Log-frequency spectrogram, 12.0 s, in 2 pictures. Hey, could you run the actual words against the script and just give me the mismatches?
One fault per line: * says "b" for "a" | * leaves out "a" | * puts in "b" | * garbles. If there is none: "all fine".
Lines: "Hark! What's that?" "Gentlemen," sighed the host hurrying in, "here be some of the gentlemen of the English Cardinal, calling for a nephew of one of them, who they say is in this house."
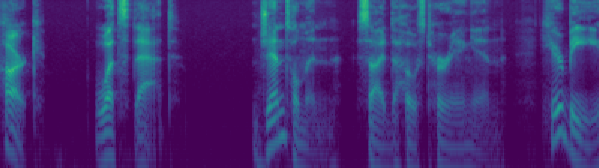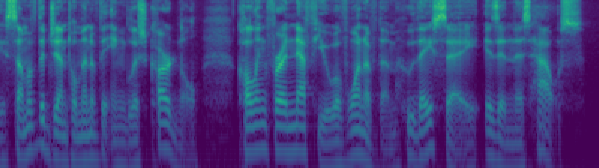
all fine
